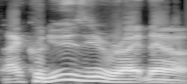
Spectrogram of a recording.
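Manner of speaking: shouting in a character voice. Calling out in character for a missing companion: yelling out in character. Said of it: "So I'm yelling out".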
